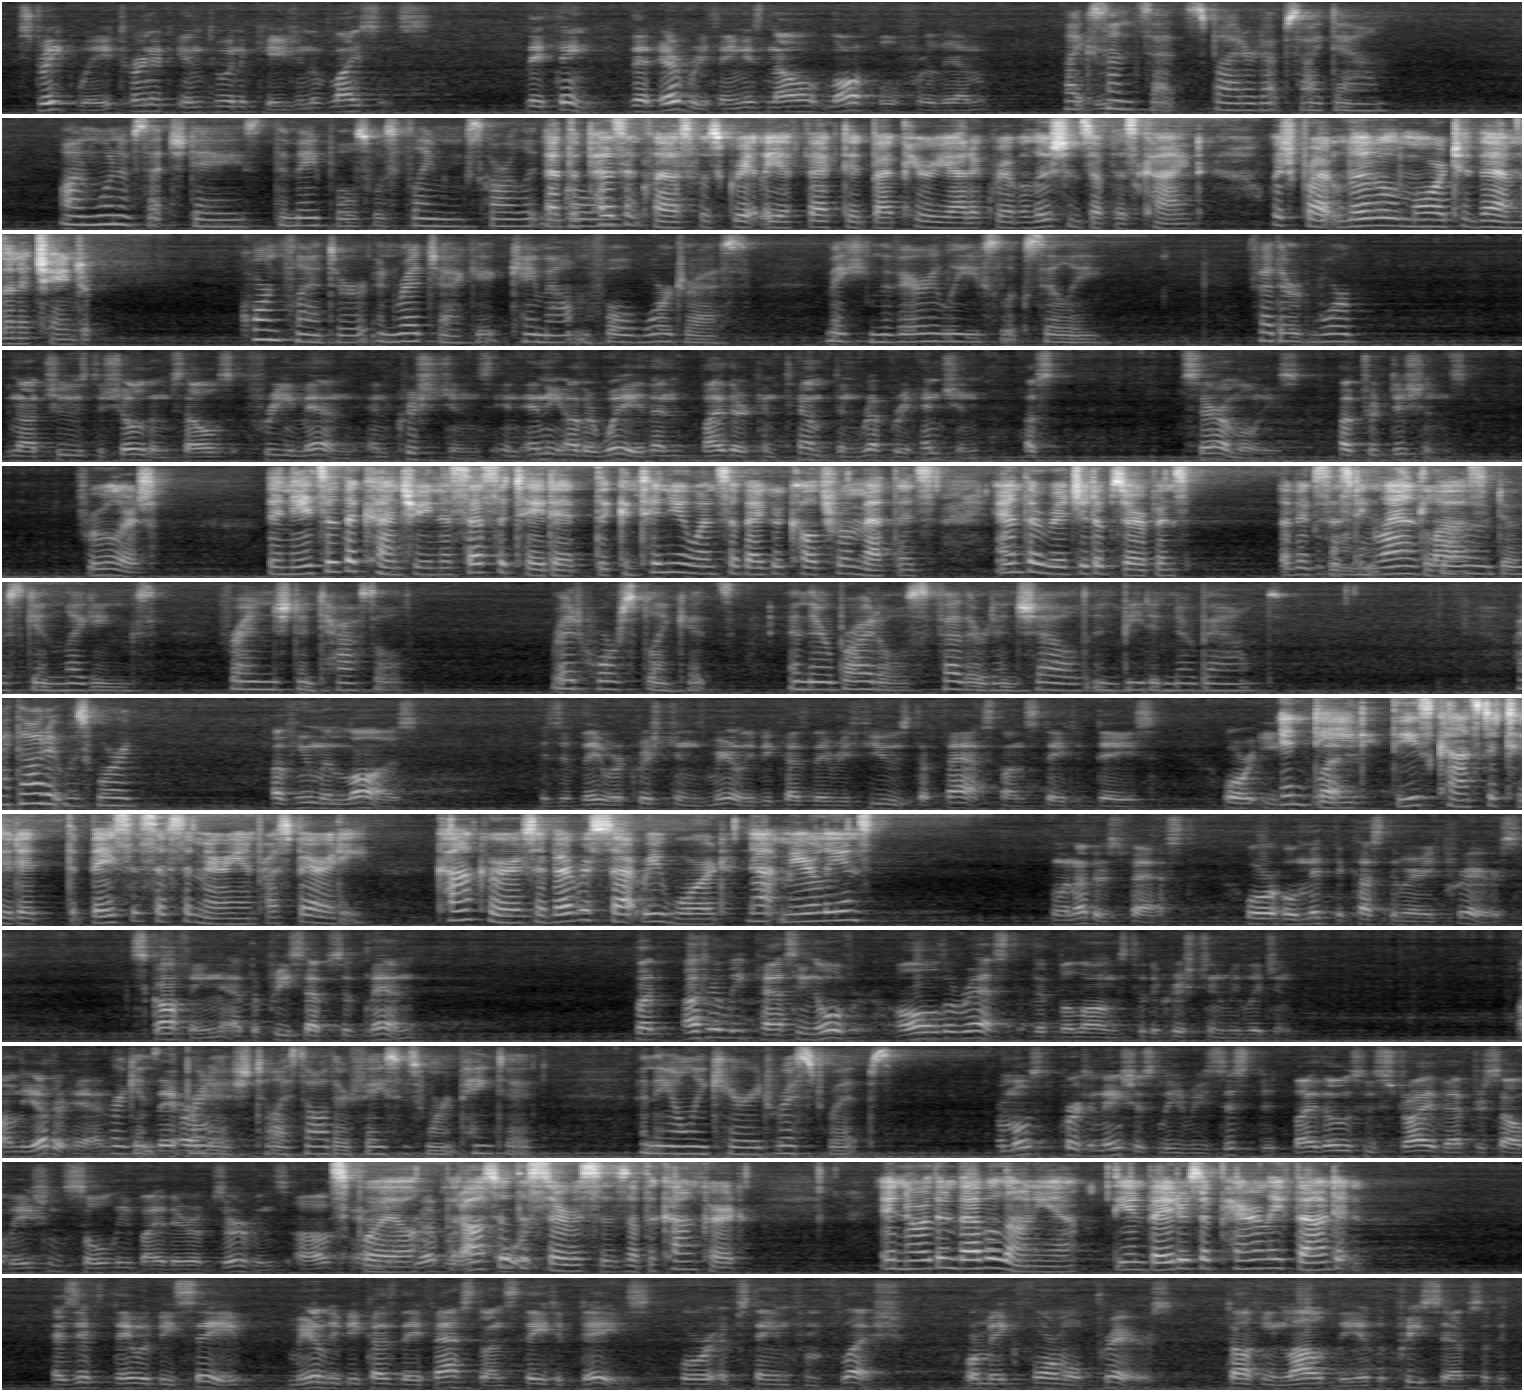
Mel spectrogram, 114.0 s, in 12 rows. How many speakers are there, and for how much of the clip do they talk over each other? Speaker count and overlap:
3, about 4%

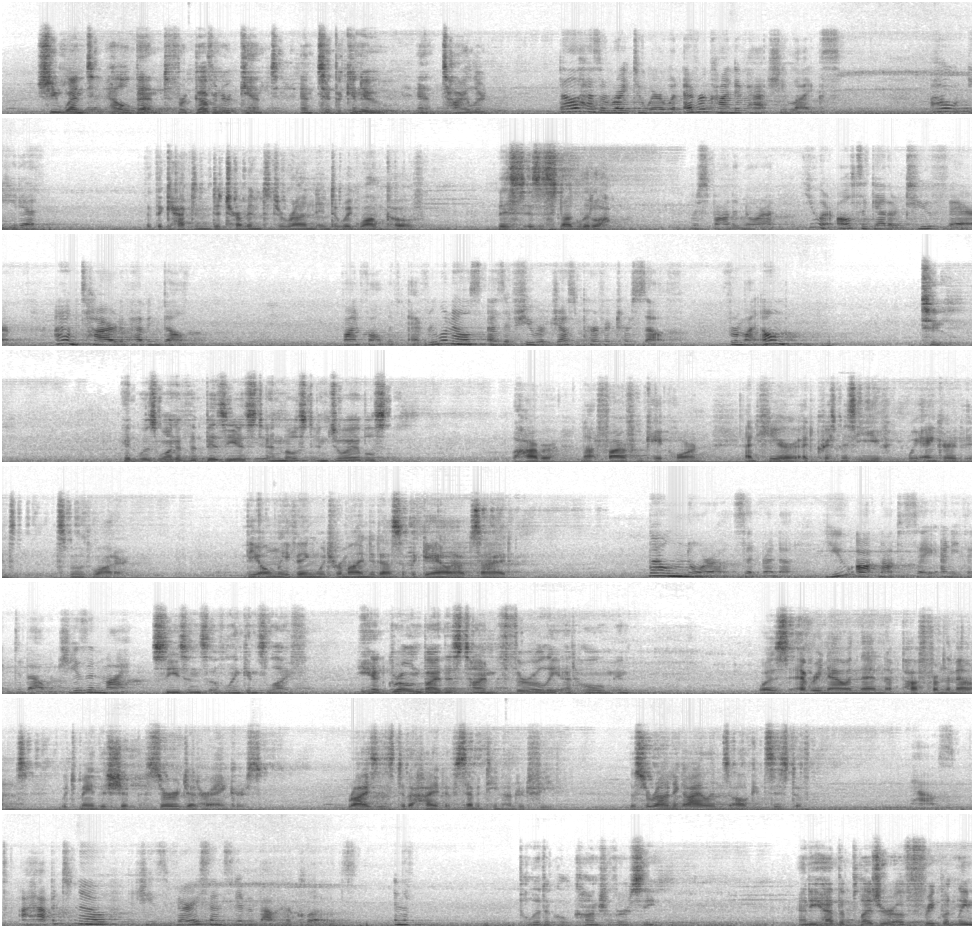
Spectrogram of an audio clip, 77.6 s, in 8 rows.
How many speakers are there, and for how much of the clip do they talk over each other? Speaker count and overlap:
3, no overlap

